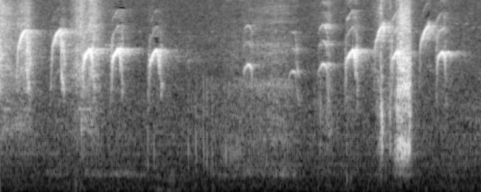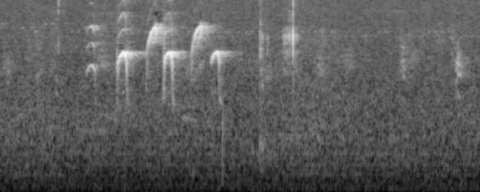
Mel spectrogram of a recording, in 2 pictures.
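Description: A songbird singing three short phrases of quick, high, down-slurred notes, with pauses between them; a brief rustle about four seconds in.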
